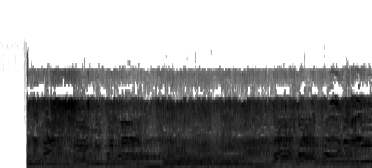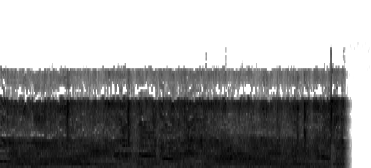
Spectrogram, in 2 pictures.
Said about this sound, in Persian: ویدئوهای منتشر شده از تظاهرات شبانه در خیابان‌های تبریز هم نشون میده که مردم با کندن تابلوهای راهنمایی و وسایل دیگه برخی خیابون‌ها رو بستند و آتش افروختن و شعار میدن. یک کمی از ویدئوی تبریز رو هم بشنویم.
